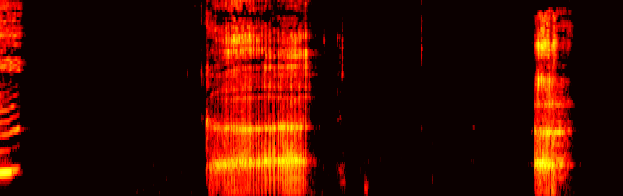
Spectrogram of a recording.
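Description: Two loud, long, voiced belches with a brief tail of throat noise. Burping.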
